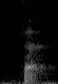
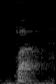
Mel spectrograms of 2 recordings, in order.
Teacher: slightly curling the tip of the tongue back and creating a dental stop with the tip touching the top of the mouth where the gums meet the two front teeth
